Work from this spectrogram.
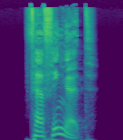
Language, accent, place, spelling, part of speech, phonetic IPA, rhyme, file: German, Germany, Berlin, verfinget, verb, [fɛɐ̯ˈfɪŋət], -ɪŋət, De-verfinget.ogg
- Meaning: second-person plural subjunctive II of verfangen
